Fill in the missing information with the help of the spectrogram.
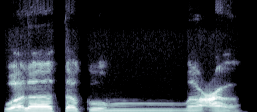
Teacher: Cuma karena ada tasydidnya, nun tidak dibaca, jadi langsung dimasukkan ke mimnya.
